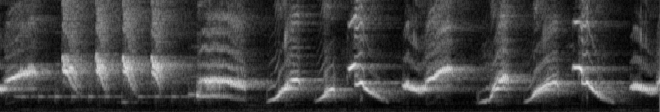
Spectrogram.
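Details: White-rumped shama singing a training song meant to push fast, intense, many-voiced singing, with loud, bright whistled notes, each sharply rising then falling, delivered in quick succession.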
